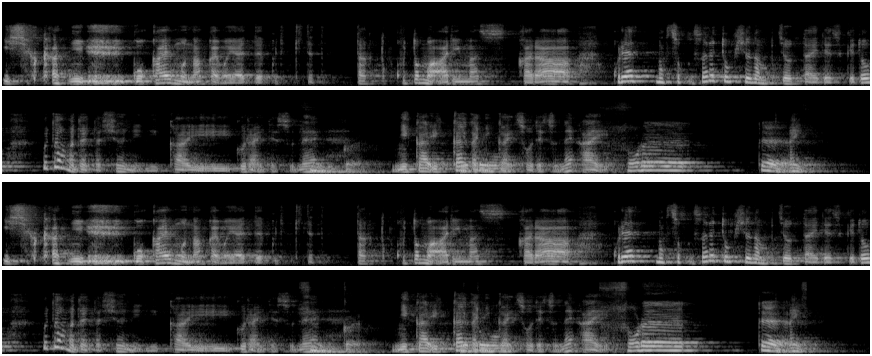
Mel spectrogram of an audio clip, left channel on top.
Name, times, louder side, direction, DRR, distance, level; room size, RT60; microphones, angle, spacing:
voice 1, 0.0-2.6 3.5-3.7 3.9-11.9 12.6-14.7 16.6-16.7, left 1 dB, 10° left, 8 dB, 1.3 m, -26 dB
voice 2, 11.8-12.3 13.2-13.7 14.9-15.6 16.2-16.7, right 2 dB, 50° right, 7 dB, 2.3 m, -24 dB
25.5 x 16.5 x 8.5 m, 0.84 s
head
